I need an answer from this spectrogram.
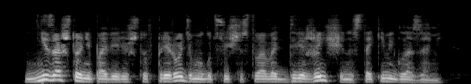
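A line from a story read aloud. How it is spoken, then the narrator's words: Muttered. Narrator (Russian): Харт пробормотал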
